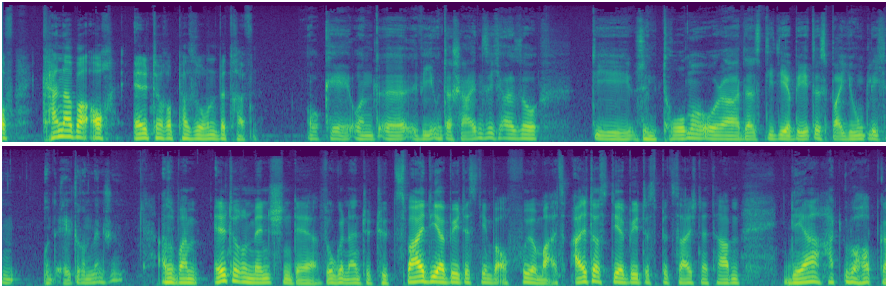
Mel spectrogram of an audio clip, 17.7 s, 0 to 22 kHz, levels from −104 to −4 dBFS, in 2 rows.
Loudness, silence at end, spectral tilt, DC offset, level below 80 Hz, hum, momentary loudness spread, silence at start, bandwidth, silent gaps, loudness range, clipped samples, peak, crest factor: -21 LUFS; 0 s; -7 dB/octave; under 0.1%; -50 dBFS; none; 13 LU; 0 s; 16 kHz; none; 7 LU; under 0.1%; 0 dBFS; 22 dB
